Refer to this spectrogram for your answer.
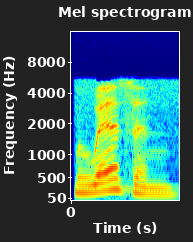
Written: muezzin

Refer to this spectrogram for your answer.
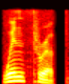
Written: Winthrop

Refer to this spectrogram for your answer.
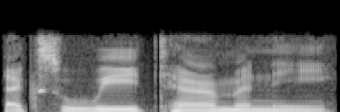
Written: ex vi termini

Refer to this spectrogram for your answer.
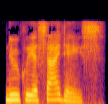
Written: nucleosidase

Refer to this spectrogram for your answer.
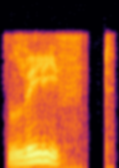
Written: leafed

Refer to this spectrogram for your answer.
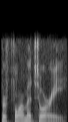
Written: performatory

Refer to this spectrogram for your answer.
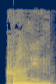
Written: crimelessness

